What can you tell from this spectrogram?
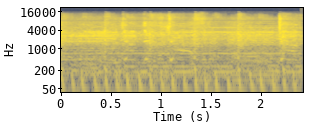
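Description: Loud, dense heavy metal with rapid pounding double-bass drums, distorted guitars and harsh screamed vocals, all played at full intensity with no talking over it.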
